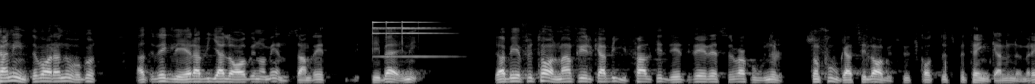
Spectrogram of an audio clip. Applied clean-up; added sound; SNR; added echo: classical method spectral subtraction.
